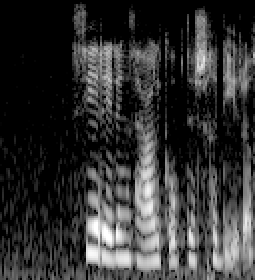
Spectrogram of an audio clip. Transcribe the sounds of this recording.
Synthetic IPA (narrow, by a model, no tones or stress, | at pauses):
siəɾɛdəŋsɦaːlikɔp̚tərsχədy̰ːɾə̰χ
